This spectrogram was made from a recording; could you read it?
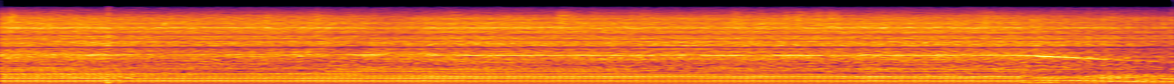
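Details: Self-propelled spare mower with rpm increased slightly and self-drive belt tightened last fall. Steady, even drone at a fixed speed with no surging or misses, dipping briefly near the end. Normal running.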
